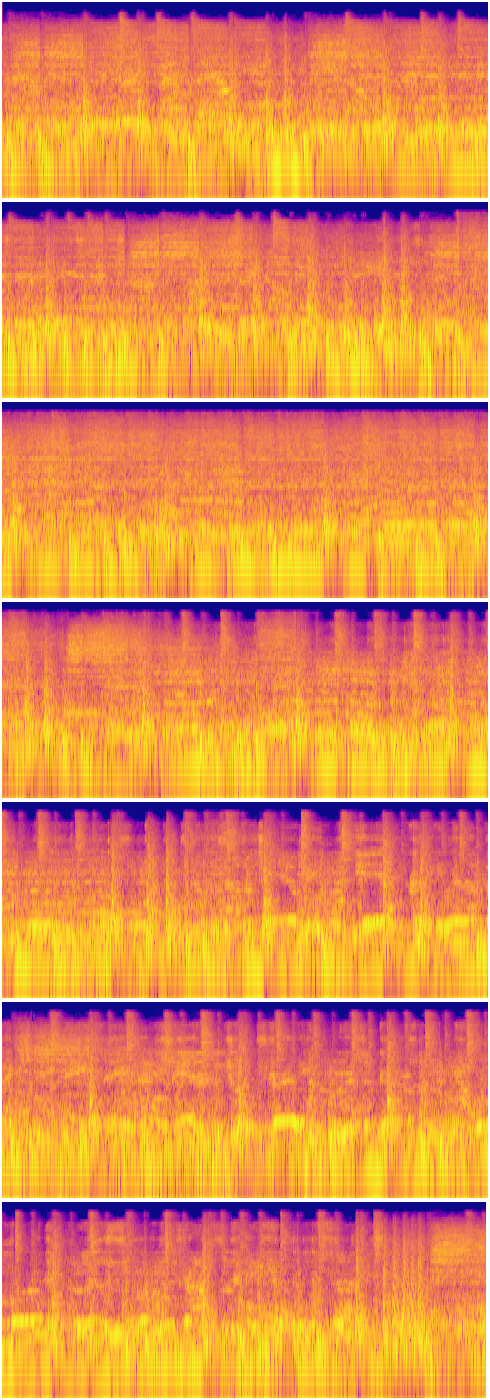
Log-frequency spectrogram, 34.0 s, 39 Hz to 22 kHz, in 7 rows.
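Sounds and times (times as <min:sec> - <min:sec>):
drum kit beat: 0:00.0 - 0:34.0
loud country-rock recording: 0:00.0 - 0:34.0.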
